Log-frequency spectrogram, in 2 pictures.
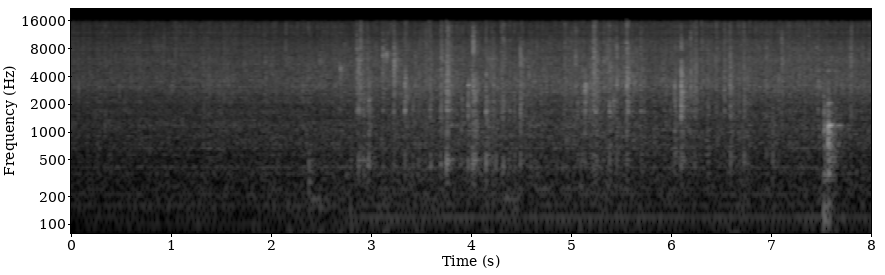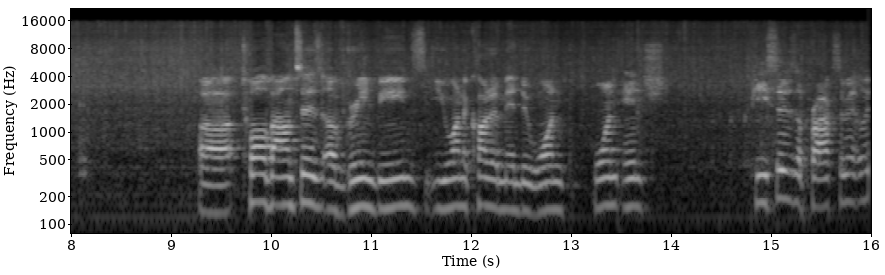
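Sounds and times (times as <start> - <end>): food sizzling in a pan: 0.0 - 16.0
crackling pops: 2.4 - 7.9.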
